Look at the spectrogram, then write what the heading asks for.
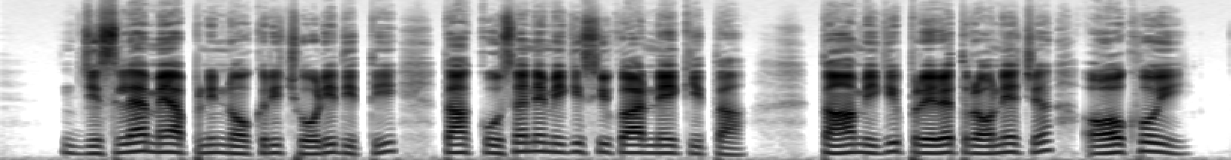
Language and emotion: Dogri, sad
